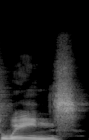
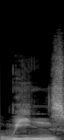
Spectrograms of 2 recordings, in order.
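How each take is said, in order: First: The vowel sounds like 'ay'. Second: The vowel sounds like 'ee'. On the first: The speaker calls it right. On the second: The speaker calls it wrong. "Not Weens"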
